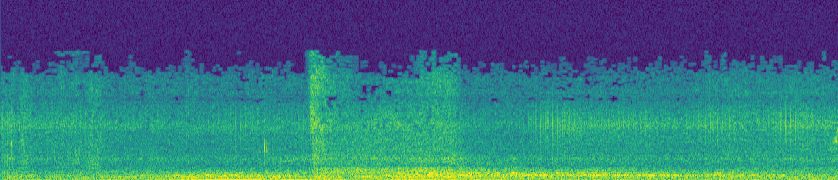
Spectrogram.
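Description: A storm in the video game No Man's Sky, a steady low roaring wind rumble that swells slightly midway and holds, dense and continuous with no voices.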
